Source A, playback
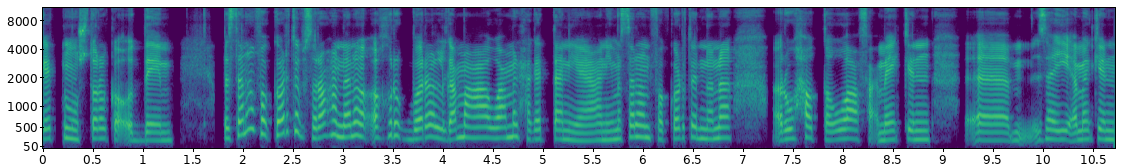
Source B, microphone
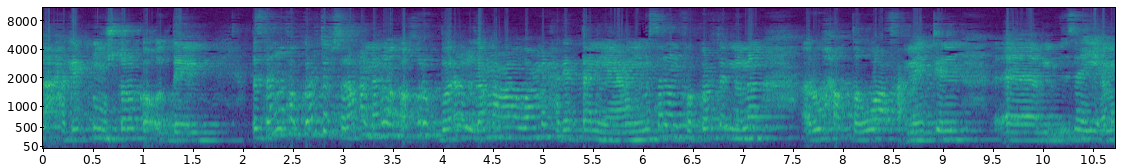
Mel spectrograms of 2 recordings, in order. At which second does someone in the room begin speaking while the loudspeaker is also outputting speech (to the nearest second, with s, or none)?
none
